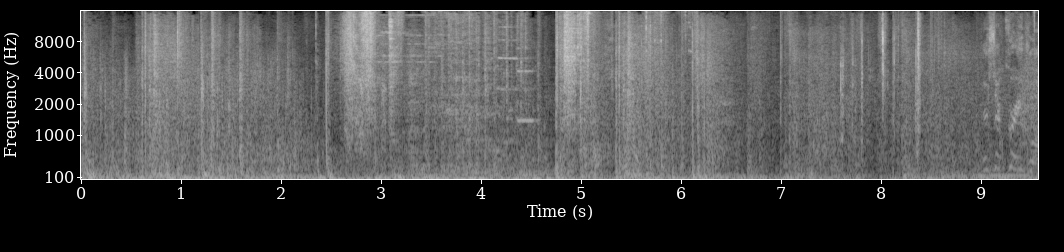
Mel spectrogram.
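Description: Video game gunfire, dense bursts of shots and booming blasts in rapid irregular succession, loud and continuous throughout, with a voice talking over the din.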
